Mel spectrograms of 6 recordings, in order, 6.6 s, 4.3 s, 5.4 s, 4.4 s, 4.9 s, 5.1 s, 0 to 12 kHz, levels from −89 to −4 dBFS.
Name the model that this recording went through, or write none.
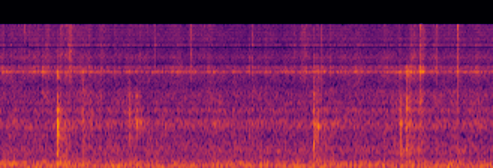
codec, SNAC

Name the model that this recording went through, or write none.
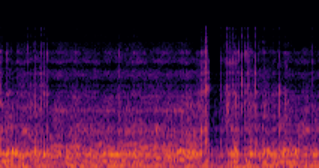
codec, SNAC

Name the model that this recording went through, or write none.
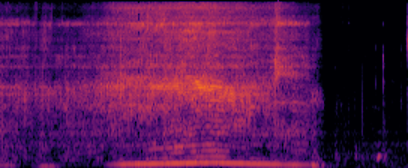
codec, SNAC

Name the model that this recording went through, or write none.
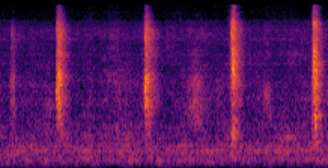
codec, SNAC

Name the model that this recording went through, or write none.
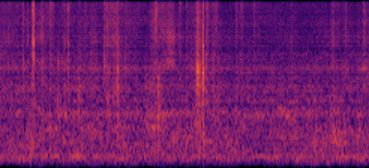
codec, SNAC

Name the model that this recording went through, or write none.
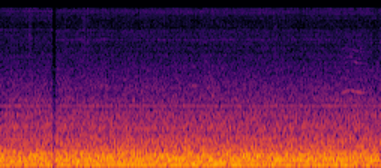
none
